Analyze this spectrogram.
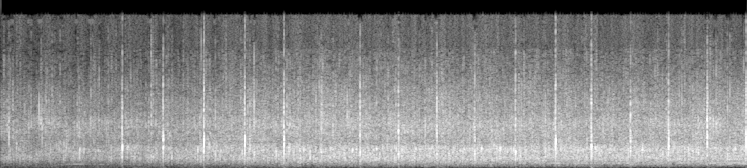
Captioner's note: audience cheering, applauding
